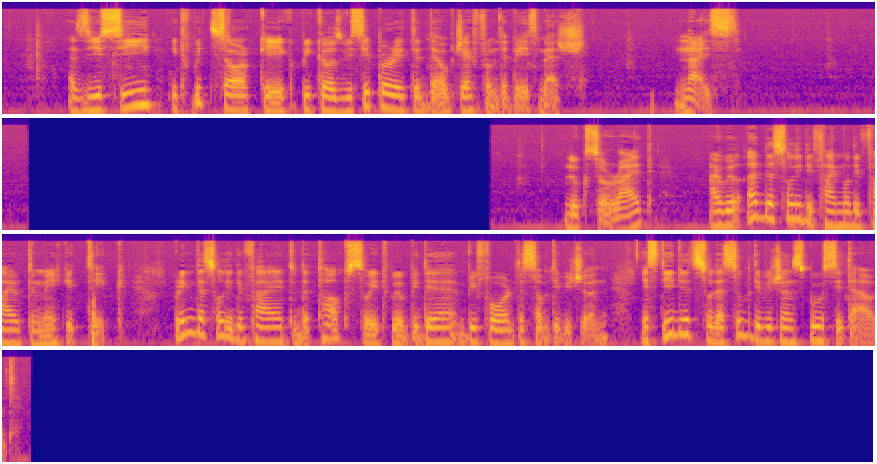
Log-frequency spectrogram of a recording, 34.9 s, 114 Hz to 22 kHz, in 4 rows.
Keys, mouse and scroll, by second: 0.0-0.9 scroll up 2, 0.6-1.9 middle drag, 1.9-8.4 drag, 9.2 click, 9.8-13.1 middle drag, 10.2-10.9 scroll up 4, 13.1 scroll up 2, 13.1-14.3 middle drag, 14.3-17.9 shift+drag, 17.7 scroll down 2, 17.9-25.8 middle drag, 23.1 scroll down 2, 24.4 g, 25.8 click, 25.9-29.0 middle drag, 29.0-31.4 shift+drag, 31.4-34.3 middle drag, 34.3 click.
